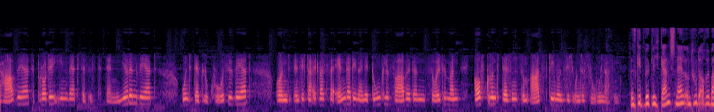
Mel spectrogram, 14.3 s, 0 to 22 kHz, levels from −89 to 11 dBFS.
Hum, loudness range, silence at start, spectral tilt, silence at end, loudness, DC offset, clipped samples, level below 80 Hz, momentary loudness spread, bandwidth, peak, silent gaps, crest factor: none; 3 LU; 0 s; -6 dB/octave; 0 s; -26 LUFS; under 0.1%; under 0.1%; -62 dBFS; 12 LU; 9.2 kHz; -4 dBFS; none; 20 dB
